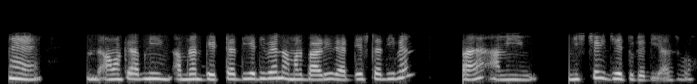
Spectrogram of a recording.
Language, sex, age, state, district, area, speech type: Bengali, female, 60+, West Bengal, Purba Medinipur, rural, conversation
